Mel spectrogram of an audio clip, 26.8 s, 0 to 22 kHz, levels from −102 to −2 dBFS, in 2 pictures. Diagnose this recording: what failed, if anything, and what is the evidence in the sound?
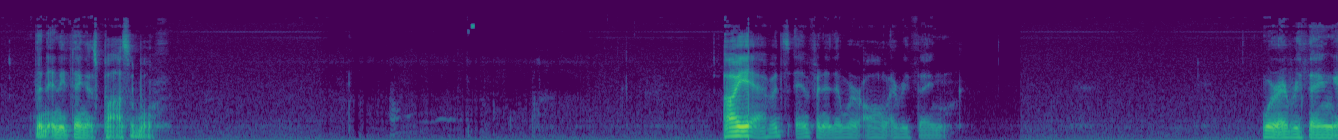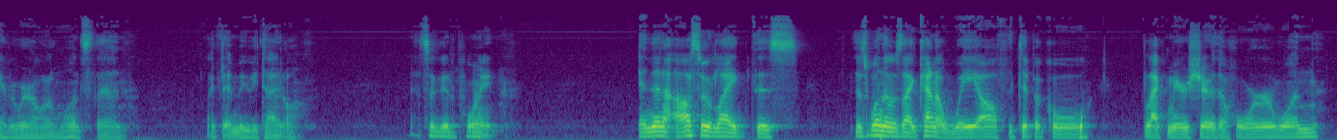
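Codec stage: the speech is dull and gurgling throughout, with upper bands flickering. This is likely MP2 compression, consistent with an 80 kbps stream.

Reception and decoding: DAB burbling at 1.54, 4.67, 18.12, 22.01 to 22.19 and 24.13 s gives brief blips of noise. Bit errors are corrupting individual sub-bands for a few frames.

Gain processing: a sudden gain jump from 7.48 to 10.20 s drops speech and noise together by about 12 dB before snapping back. This is likely an unramped digital gain change.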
